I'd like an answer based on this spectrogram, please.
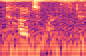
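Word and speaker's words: Cotesworth: differently phonetically the same so coat like we wear a coat but his name is coatsworth is he the one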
